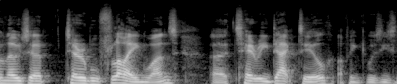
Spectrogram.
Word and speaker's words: pterodactyl: Pterodactyl, I think was his name. And yes, pterodactyl spelled with a P.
